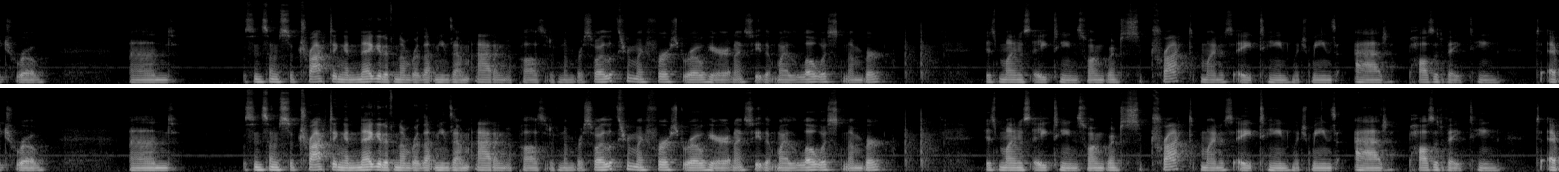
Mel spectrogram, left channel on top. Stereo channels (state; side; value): quieter; left; 6.4 dB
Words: row. And since I'm subtracting a negative number, that means I'm adding a positive number. So I look through my first row here and I see that my lowest number is minus 18. So I'm going to subtract minus 18, which means add positive 18 to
